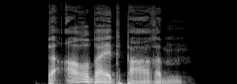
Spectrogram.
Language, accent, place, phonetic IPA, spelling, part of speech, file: German, Germany, Berlin, [bəˈʔaʁbaɪ̯tbaːʁəm], bearbeitbarem, adjective, De-bearbeitbarem.ogg
- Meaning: strong dative masculine/neuter singular of bearbeitbar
